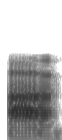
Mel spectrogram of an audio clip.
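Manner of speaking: आ held long and loud; long vowel demo. Shown as a demonstration. Teacher showing children the long vowel, loud and drawn. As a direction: stretch आ out for the class. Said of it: "आ देरी लग रहा है".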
